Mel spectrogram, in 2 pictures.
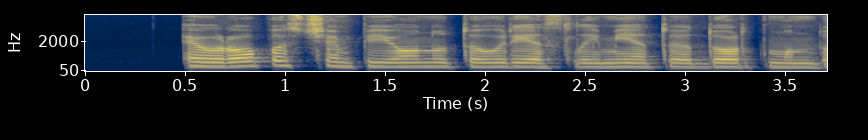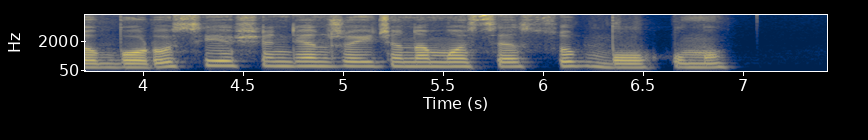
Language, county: Lithuanian, Kaunas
